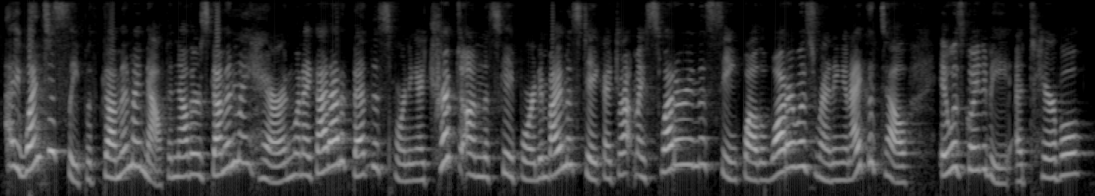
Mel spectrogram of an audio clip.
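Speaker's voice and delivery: put-on lively read-aloud for children; storytime reading. A narrator's reading. Narrator reading a picture book to kids, lively. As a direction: read it brightly to young listeners.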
